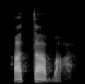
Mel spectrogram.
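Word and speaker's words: 頭: Atama.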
